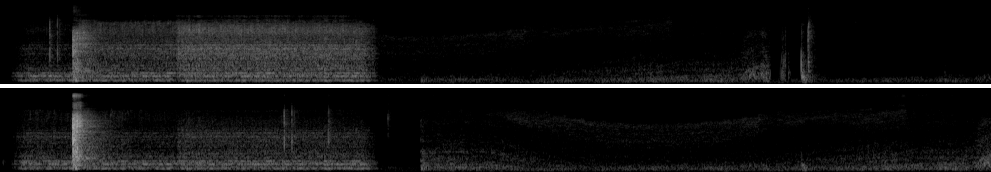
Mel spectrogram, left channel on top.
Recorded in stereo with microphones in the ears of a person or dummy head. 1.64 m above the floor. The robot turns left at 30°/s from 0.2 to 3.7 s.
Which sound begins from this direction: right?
A clap, at 0.7 s.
